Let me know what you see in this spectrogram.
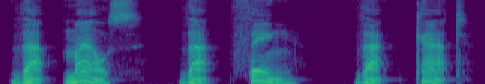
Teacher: the glottal stop is likely to reinforce the unreleased sound by occurring just before the closure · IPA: ʔ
